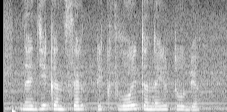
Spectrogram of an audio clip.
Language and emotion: Russian, neutral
